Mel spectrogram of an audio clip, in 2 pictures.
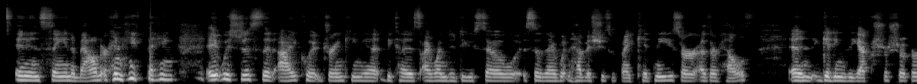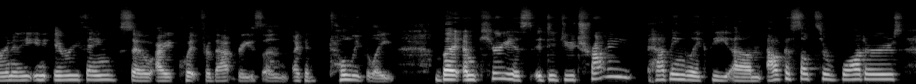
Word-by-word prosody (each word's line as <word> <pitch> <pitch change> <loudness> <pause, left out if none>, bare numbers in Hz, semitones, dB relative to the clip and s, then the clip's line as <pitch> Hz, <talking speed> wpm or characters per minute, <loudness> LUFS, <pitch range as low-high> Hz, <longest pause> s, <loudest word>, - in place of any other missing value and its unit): an 200 - +4
insane 185 -1 +2
amount 170 +3 +1
or 220 - -2
anything, 235 -3 +3 0.3
it 215 - +8
was 230 -2 +2
just 220 -1 -1
that 195 -3 +1
I 170 +2 +2
quit 190 -3 -3
drinking 175 0 -4
it 170 +5 -3
because 175 -3 -1
I 170 - -1
wanted 170 0 -2
to 180 - -6
do 170 - -4
so, 165 -2 -2
so 180 -2 -3
that 170 - -1
I - - +1
wouldn't 175 +2 -6
have 175 -1 -3
issues 175 +2 -5
with 165 - -20
my 150 0 -4
kidneys 180 +4 -3
or 160 -1 0
other 170 -1 -2
health 150 -2 -5 0.4
and 175 +1 +2
getting 180 -3 +2
the 165 0 -3
extra 160 +4 -2
sugar 180 0 -3
in 190 - +1
any 195 0 +2
in 205 0 +2
everything, 210 +1 +1
so 170 -6 -1
I 170 0 +2
quit 185 - -2
for 170 - -5
that 170 +2 -4
reason, 160 -1 -9
I 175 - -4
can 170 -1 -9 0.2
totally 215 -4 +2
relate. - - -5 0.4
But 220 0 +9
I'm 210 +1 +6
curious, 215 -2 -1
uh, 200 - +4
did 210 -1 -2
you 210 0 -1
try 330 - -1 0.2
having, 225 +2 +1
like, 195 -4 +1
the, 190 -3 -4
um, 165 -2 +2
Alka 225 +4 +2
Seltzer 245 -1 -1
waters 235 +1 +3
185 Hz, 210 wpm, -24 LUFS, 170-215 Hz, 0.4 s, But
